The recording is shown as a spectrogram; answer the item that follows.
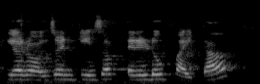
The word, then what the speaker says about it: Pteridophyta: So it is somewhat like here also in case of Pteridophyta, where P is silent everywhere, giving us so many new things in this member of the plant kingdom.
